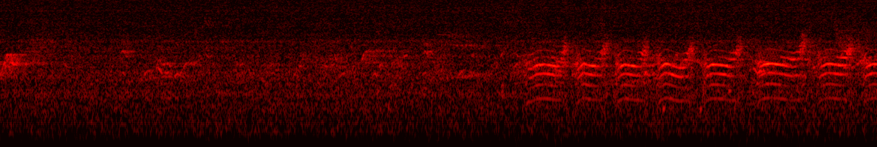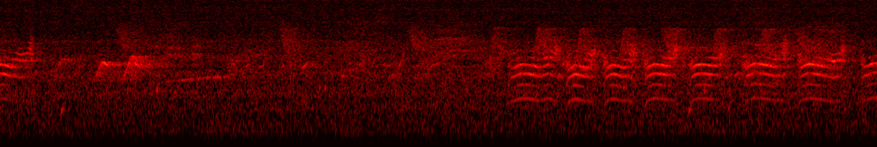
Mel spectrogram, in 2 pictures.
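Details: Grey-eyed bulbul calling: after a quiet start, rapid runs of short, sharp, upslurred chirps repeated several times a second, in bursts of a few seconds, over a steady hiss of background noise.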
